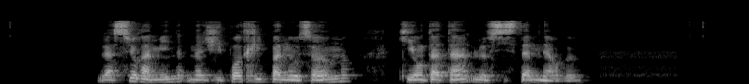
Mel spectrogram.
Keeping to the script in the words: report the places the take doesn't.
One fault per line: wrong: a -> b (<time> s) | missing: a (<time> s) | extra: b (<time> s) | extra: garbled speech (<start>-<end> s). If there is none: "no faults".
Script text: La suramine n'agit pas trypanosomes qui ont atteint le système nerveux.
no faults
